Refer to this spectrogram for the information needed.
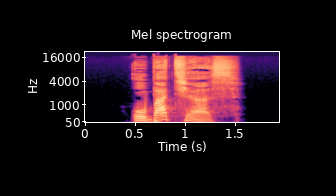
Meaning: genitive of Obadja
- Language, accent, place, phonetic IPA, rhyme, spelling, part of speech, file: German, Germany, Berlin, [oˈbatjas], -atjas, Obadjas, noun, De-Obadjas.ogg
